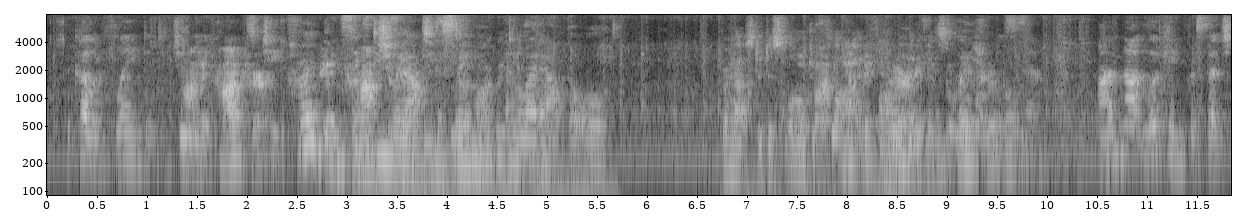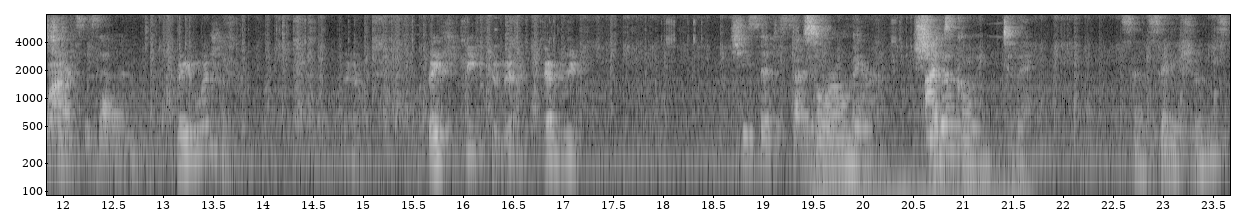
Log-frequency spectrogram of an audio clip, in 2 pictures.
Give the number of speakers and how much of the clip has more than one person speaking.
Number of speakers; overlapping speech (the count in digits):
6, about 38%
